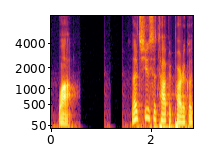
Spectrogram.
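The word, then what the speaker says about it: は: topic into the conversation it is written as ha but is pronounced wa let's use the topic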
